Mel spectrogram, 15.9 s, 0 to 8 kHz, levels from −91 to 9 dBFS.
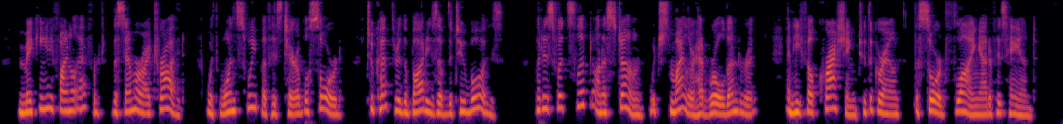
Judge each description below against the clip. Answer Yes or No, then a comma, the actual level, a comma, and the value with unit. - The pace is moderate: Yes, average, 190 wpm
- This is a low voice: No, high, 200 Hz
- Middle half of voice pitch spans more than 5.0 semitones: Yes, wide, 5.6 semitones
